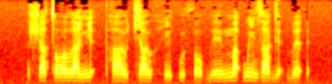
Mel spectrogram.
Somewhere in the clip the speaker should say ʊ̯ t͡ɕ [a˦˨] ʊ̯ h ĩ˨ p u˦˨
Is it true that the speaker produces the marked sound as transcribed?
no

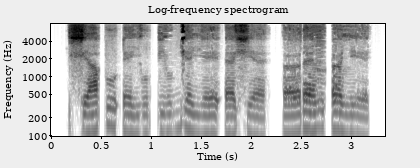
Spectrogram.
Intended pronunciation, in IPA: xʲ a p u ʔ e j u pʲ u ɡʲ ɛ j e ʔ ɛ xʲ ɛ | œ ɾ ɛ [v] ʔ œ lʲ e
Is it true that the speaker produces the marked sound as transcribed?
yes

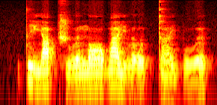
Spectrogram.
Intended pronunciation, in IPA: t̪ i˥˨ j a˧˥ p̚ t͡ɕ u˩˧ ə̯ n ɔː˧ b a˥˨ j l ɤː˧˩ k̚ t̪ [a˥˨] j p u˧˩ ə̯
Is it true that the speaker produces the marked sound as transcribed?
no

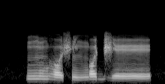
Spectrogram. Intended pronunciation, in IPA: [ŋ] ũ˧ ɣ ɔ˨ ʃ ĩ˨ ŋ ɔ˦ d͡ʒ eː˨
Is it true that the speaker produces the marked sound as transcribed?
yes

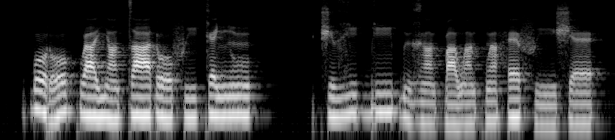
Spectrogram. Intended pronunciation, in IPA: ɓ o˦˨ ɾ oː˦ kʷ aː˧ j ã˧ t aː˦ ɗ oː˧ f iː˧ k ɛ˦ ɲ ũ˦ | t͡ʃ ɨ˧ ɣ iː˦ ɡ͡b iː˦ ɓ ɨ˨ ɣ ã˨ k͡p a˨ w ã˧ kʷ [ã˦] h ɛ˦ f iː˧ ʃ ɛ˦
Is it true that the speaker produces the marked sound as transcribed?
no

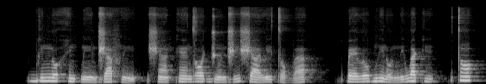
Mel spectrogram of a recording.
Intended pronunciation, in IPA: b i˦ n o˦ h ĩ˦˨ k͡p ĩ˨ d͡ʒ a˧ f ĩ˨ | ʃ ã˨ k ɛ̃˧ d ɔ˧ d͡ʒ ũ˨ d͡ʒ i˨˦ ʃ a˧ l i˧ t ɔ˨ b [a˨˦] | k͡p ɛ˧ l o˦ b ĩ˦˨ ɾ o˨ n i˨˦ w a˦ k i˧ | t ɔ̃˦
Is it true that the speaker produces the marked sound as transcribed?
yes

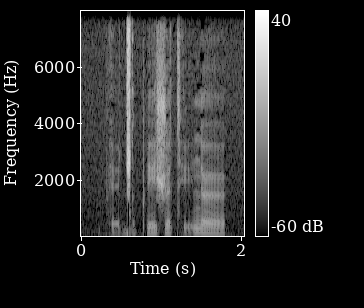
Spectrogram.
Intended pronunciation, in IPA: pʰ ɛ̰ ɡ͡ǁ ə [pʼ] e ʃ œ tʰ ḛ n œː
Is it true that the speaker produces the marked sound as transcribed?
yes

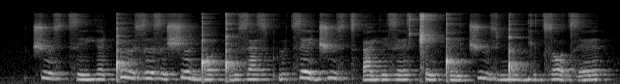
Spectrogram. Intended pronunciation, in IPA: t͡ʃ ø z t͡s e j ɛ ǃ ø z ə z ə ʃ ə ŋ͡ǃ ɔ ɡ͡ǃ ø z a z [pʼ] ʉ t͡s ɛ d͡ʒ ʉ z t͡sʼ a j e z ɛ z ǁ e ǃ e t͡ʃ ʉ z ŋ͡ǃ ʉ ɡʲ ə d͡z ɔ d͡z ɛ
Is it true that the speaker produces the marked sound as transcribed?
yes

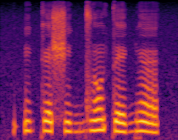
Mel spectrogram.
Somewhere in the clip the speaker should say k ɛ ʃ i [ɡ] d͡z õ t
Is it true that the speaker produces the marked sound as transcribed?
yes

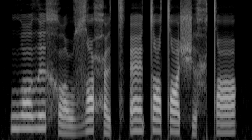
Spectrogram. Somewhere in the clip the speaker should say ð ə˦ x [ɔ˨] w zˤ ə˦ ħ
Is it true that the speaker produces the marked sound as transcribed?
yes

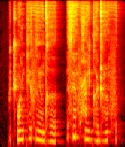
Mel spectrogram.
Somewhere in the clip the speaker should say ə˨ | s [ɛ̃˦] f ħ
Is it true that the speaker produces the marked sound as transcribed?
yes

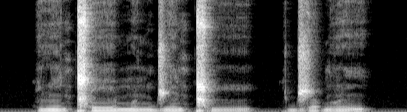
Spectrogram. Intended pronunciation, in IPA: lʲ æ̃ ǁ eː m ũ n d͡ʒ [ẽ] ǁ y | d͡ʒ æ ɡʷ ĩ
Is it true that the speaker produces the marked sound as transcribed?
yes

